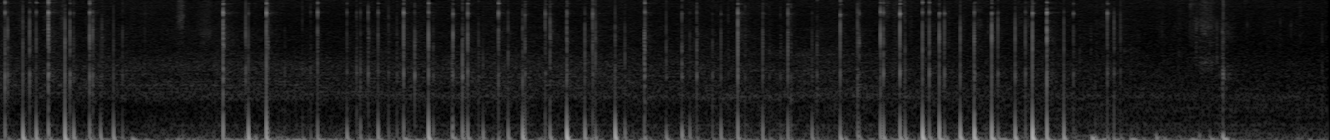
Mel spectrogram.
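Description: Fingernails tap and scratch a small black glass perfume bottle with a gold cap. The result is a quick, uneven run of sharp, dry clicks with a soft thump underneath, each dying away almost instantly, with a brief lull just before the second mark and the tapping thinning out over the last second.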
